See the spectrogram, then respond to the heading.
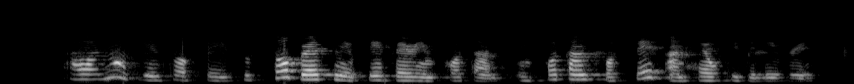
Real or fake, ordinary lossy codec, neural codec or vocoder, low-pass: real; none; none; 3.6 kHz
